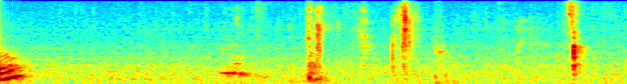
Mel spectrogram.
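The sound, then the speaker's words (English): Faint, crisp clicks of playing cards being dealt in a video game poker round. A few brief, sharp ticks are scattered over a quiet background. “Community cards go down. He is dealing...”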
